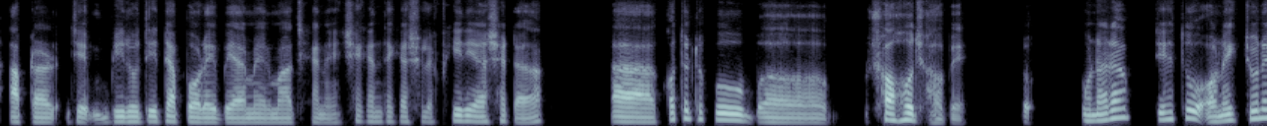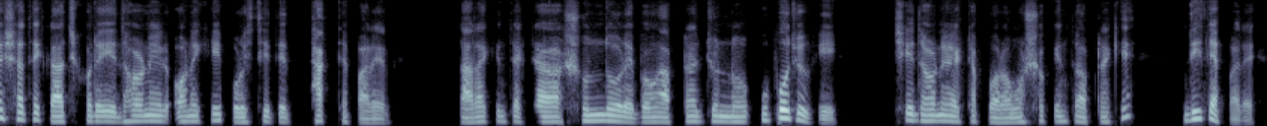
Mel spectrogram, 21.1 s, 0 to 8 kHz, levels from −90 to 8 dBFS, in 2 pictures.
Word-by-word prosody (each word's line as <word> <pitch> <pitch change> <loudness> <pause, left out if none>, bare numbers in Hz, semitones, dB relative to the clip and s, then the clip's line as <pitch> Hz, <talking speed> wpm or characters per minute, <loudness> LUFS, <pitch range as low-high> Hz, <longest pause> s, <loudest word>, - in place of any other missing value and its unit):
আপনার 105 -1 0 0.2
যে - - +1 0.3
বিরতিটা 120 +1 +2
পড়ে 105 -2 +4
ব্যায়ামের 105 -1 +1
মাঝখানে, 100 -1 -5 0.2
সেখান 120 -2 -6
থেকে 120 0 -8
আসলে 115 -2 -7
ফিরে 130 -2 +1
আসাটা 120 -5 -2 0.8
আ - - +7 0.4
কতটুকু 170 -1 -1 0.3
বাব 100 -2 0 0.5
সহজ 155 0 +7
হবে। - - -5 0.5
তো - - -5 0.5
উনারা 145 +9 +4 0.3
যেহেতু 170 +5 -1 0.2
অনেকজনের 180 +10 +2
সাথে 165 -1 +1
কাজ 120 0 +5
করে, 125 -1 -1
এ - - -3
ধরনের 130 0 +1 0.2
অনেকেই 130 +4 -3
পরিস্থিতিতে 110 +1 -3 0.2
থাকতে - - -2
পারেন। 90 -1 -3 0.6
তারা 105 +3 +2
কিন্তু 120 0 -11
একটা 120 +1 0 0.3
সুন্দর 135 -1 +2
এবং 110 +2 -2
আপনার 125 +3 -5
জন্য 120 -2 0 0.3
উপযোগী, 145 - +5 0.6
সে - - -1
ধরনের 135 -1 +1
একটা 125 +2 -7
পরামর্শ 105 +1 -1 0.2
কিন্তু 125 -1 -7
আপনাকে 115 - -7 0.5
দিতে 180 +1 +4
পারে। - - -7
120 Hz, 130 wpm, -23 LUFS, 110-140 Hz, 0.8 s, আ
